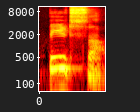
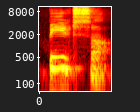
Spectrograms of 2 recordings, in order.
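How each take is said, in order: No difference in how they are said.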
